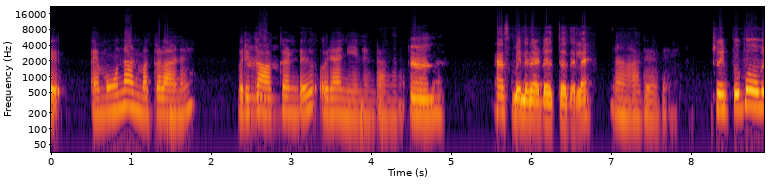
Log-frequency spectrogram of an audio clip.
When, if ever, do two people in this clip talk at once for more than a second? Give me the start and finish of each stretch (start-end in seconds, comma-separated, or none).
none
